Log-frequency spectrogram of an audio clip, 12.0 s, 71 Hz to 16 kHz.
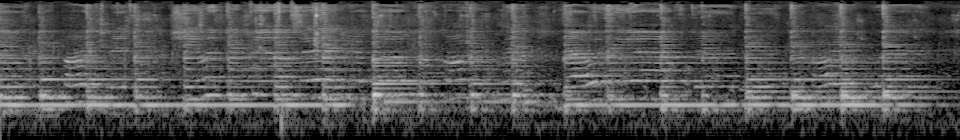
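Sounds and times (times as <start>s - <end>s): girl singing into microphone: 0.0s - 12.0s
ukulele strumming: 0.0s - 12.0s.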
